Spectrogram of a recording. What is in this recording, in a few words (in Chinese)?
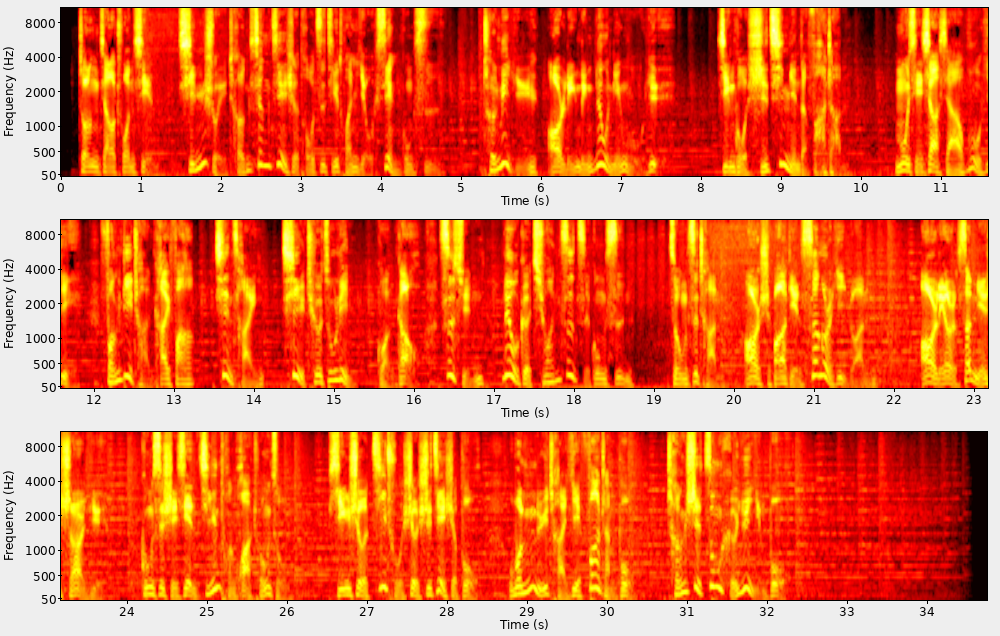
男 宣传片 大气洪亮浑厚; 大气浑厚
